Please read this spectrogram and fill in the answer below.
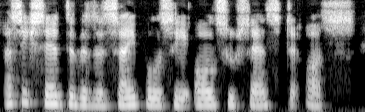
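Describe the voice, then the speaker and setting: An older woman minister from Northern Ireland giving a gentle Christmas Eve reflection from her living room, speaking into a webcam. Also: mid-range voice, fairly even intonation. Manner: slow, gentle preaching cadence. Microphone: webcam at desk distance.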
